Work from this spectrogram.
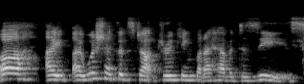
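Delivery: ordinary delivery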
